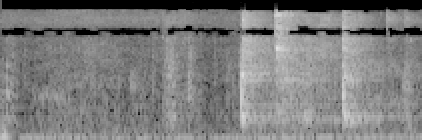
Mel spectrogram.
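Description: Ceramic mug being set down in a wire shopping cart. About a second in it clinks sharply against the other mugs and glassware, followed by a few lighter clinks, over a low steady hum.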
